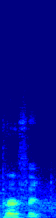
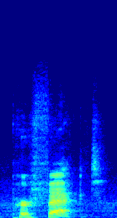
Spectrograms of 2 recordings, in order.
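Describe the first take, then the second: First: The stress falls on the first syllable. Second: The stress falls on the second syllable. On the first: As good as it can be. "It's so good that it could not be better" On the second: To make something perfect. "Perfect is the other pronunciation, same spelling"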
